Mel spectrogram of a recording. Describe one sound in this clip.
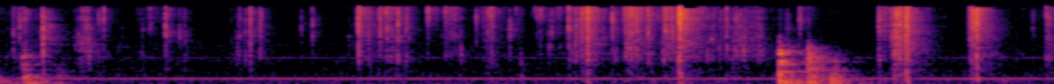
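Scissors snip through a foil packet.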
